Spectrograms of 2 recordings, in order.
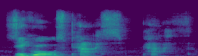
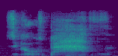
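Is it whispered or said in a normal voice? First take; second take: normal; whispered. First: It is said in a normal voice. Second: It is said in a whisper.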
